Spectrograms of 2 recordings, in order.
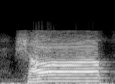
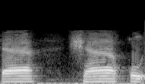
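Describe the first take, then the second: First: The first consonant is heavy, with a darkened vowel. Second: The first consonant is light, with a clear vowel. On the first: The speaker calls it wrong. "بعضهم يقول مثلا شاق الله" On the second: The speaker calls it right. "لا، نقول شاق"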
